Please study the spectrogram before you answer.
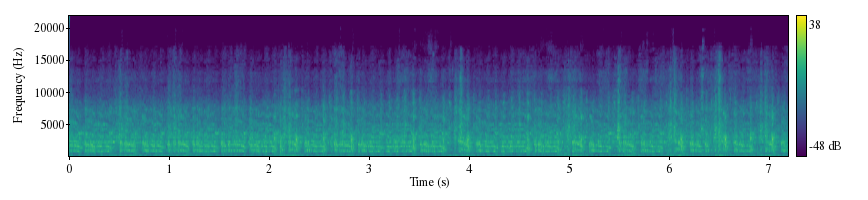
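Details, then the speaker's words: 6.0 Powerstroke diesel freshly swapped into 2005 Ford F250 (gas-to-diesel conversion, no turbo), first start: steady light-rhythm cranking, no firing; owner suspects FICM or low compression, will swap FICM. "All right, so it looks like it doesn't want to turn on. It wants to turn on, but it doesn't want to turn on, which it's either one or two things, either the ficum or we're not getting any compression."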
